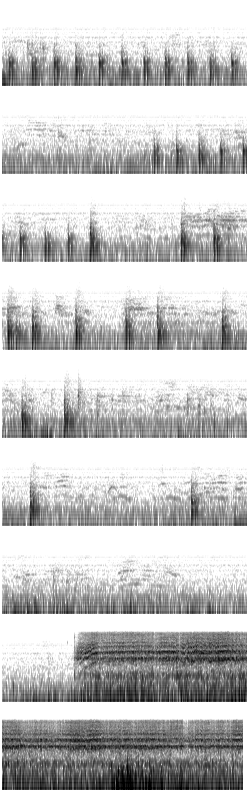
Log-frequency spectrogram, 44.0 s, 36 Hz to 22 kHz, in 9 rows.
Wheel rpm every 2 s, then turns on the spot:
0, 0, 0, 0, 0, 0, 0, 0, 0, 0, 0, 0, 0, 0, 0, 0, 0, 20, 190, 220, 230, 230.
none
